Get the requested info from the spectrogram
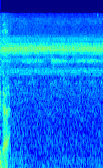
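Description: Crickets chirring faintly and steadily in the background, an even high-pitched trill that does not change.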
